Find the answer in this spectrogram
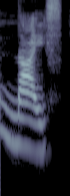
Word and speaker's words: knife: बच्चों ये जो के होता है, के हमेशा नाइफ में क्या होता है, साइलेंट होता है। क्या होता है, साइलेंट होता है। मतलब हम लिखते तो इसको KNIFE, नाइफ, लेकिन हम इसको पढ़ेंगे कैसे, के को हटा के NIFE, नाइफ, ठीक है।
